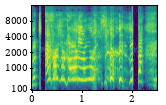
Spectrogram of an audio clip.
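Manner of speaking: shrill, very high, elated yelling. Retelling running through the park after the win, imitating own past yelling.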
